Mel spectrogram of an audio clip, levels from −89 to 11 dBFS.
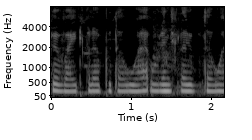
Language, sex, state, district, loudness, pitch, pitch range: Hindi, female, Bihar, Darbhanga, -38 LUFS, 210 Hz, 210-215 Hz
